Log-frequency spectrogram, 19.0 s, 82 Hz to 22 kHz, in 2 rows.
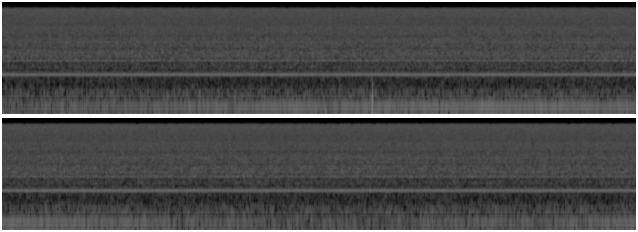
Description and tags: Quiet Computer Fan
A computer fan's quiet ambient noise.
Recorded with: Shure SM57 Dynamic Microphone.
This sound loops very nicely.
fan, computer, quiet, ambiance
